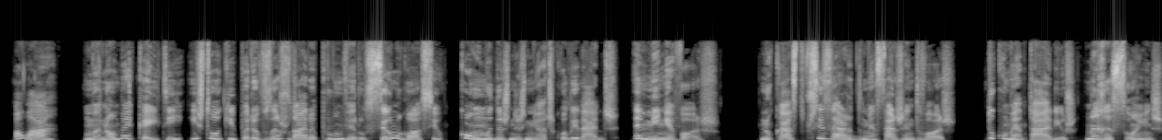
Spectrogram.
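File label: Portuguese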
